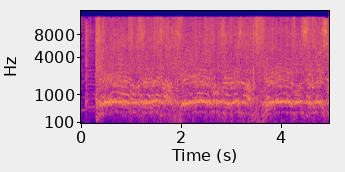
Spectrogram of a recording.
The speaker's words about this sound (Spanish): Mire, así fue como coreaban y gritaban algunos ecuatorianos en el partido frente a Qatar.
